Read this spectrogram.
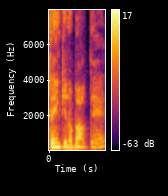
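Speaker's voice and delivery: soft, unvoiced, tearful whisper.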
